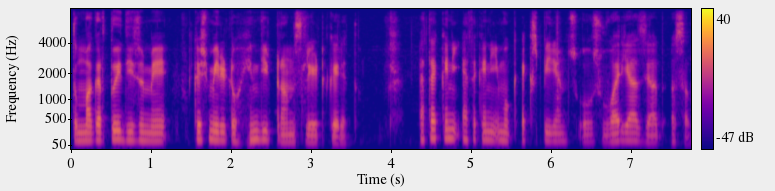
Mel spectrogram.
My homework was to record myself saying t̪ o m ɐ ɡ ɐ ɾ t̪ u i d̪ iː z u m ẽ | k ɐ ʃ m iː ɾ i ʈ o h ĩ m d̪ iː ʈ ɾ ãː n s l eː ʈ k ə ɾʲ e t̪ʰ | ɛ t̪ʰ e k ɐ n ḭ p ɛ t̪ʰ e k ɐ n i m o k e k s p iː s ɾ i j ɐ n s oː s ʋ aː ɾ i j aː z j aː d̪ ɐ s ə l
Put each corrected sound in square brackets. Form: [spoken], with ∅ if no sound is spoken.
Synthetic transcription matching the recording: t̪ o m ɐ ɡ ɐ ɾ t̪ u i d̪ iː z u m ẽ | k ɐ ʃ m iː ɾ i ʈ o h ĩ [n] d̪ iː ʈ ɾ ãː n s l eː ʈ k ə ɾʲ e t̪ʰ | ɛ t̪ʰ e k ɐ n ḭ [ʔ] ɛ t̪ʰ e k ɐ n i m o k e k s p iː [∅] ɾ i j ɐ n s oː s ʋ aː ɾ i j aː z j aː d̪ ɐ s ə l

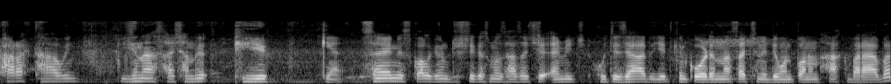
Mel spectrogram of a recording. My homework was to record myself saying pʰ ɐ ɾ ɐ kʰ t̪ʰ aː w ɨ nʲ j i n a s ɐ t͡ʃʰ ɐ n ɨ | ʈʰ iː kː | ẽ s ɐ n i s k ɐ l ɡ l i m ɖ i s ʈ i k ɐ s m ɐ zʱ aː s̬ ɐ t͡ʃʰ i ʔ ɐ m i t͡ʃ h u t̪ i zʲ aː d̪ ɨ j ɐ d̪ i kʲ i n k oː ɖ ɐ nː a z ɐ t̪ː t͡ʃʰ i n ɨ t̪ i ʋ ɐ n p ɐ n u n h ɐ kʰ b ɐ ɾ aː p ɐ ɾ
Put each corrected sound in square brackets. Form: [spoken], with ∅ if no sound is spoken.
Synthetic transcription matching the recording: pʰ ɐ ɾ ɐ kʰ t̪ʰ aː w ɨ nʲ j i n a s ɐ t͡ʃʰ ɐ n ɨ | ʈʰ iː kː | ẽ s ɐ n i s k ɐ l ɡ [ɾ] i m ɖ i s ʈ i k ɐ s m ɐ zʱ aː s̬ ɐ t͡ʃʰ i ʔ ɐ m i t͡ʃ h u t̪ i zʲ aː d̪ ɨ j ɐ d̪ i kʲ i n k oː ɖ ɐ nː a [s] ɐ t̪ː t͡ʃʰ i n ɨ [d̪] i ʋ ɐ n p ɐ n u n h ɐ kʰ b ɐ ɾ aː [b] ɐ ɾ

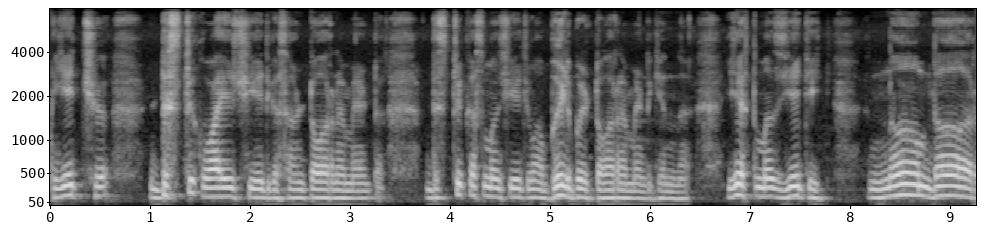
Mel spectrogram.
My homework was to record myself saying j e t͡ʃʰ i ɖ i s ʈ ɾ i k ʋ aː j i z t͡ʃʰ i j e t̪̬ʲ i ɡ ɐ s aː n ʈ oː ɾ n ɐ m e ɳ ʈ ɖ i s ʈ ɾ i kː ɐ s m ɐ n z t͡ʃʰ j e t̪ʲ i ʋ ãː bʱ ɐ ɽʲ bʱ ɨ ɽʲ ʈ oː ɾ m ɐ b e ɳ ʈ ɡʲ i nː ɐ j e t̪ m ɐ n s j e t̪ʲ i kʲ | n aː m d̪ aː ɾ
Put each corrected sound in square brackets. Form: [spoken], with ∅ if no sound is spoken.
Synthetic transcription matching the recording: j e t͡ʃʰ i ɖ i s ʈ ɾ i k ʋ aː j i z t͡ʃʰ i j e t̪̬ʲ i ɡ ɐ s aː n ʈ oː ɾ n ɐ m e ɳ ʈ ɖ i s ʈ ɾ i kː ɐ s m ɐ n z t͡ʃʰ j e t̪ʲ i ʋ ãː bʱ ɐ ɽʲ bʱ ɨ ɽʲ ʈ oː ɾ [n] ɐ [m] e ɳ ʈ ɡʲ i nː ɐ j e t̪ m ɐ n [z] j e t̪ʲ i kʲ | n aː m d̪ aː ɾ

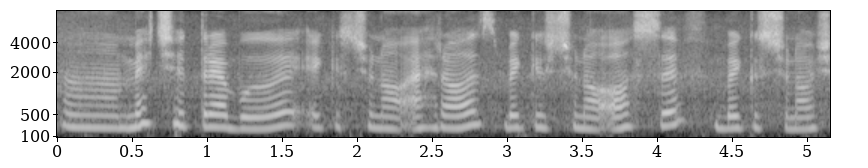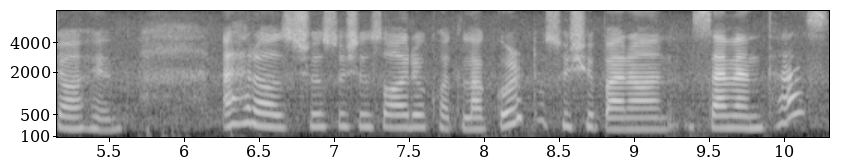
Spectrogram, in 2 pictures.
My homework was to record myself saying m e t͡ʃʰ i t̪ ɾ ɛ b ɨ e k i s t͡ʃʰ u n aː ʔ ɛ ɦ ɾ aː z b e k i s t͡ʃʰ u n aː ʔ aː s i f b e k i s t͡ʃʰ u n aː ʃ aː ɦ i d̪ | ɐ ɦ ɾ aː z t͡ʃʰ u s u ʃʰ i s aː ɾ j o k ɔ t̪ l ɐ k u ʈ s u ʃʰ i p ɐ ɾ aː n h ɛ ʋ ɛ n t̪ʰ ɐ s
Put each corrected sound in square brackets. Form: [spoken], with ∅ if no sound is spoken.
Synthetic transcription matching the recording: m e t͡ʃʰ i t̪ ɾ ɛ b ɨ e k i s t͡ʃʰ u n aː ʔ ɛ ɦ ɾ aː z b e k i s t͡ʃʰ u n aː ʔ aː s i f b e k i s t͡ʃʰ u n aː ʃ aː ɦ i d̪ | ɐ ɦ ɾ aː z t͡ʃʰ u s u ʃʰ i s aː ɾ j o [kʰ] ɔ t̪ l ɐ k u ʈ s u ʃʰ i p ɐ ɾ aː n [s] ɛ ʋ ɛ n t̪ʰ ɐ s

